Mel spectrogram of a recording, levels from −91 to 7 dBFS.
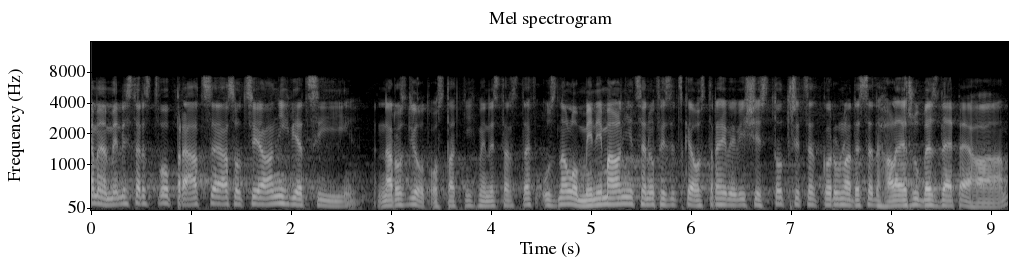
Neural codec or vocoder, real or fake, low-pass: none; real; 7.2 kHz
